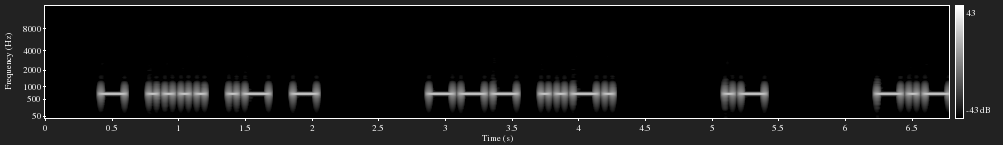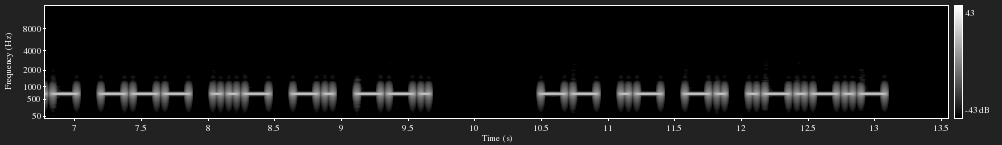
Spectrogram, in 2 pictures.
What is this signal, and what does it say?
Morse code, heard as a keyed tone, about 20 wpm, 700 Hz. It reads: THAT OF A YOUNG MAN.
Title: 2x Word-Spacing - Sentences from Top 500 Words - 20wpm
